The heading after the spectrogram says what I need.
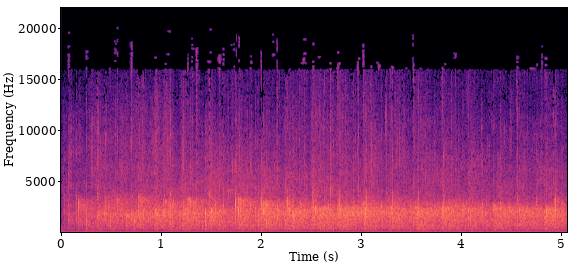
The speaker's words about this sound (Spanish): Un aplauso para ella.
